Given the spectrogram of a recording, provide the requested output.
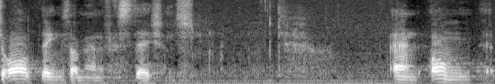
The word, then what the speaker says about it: Om: things are manifestations and om it's a it's a wonderful word it's written a u m you start in the back of the mouth ah and then ooh you fill the mouth and um closes at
